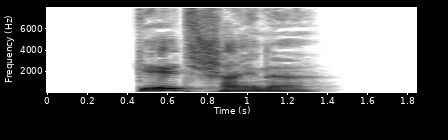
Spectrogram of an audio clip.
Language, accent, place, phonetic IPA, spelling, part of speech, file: German, Germany, Berlin, [ˈɡɛltˌʃaɪ̯nə], Geldscheine, noun, De-Geldscheine.ogg
- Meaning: nominative/accusative/genitive plural of Geldschein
